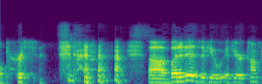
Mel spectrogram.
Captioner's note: laughs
